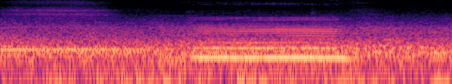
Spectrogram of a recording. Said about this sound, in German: Jetzt fährt ja auch noch die Bahn.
